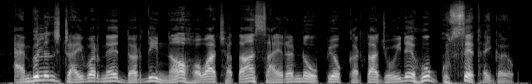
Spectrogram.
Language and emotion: Gujarati, disgusted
